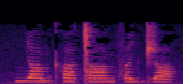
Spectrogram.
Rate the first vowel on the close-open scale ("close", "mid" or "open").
open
